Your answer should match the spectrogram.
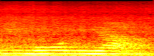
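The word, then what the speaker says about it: pneumonia: लिए लिखने समय तो हम इसको लिखना पड़ता है पी को लेकिन बोलते समय इस पी को क्या रखना पड़ता है साइड में रखना पड़ता है ठीक है तो अगला हम इसमें बोल देंगे इसको बोलते हैं निमोनिया क्या बोलेंगे निमोनिया बीमारी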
